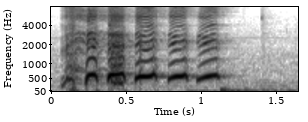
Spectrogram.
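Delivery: real loud squealing laugh. Real, not acted. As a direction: shriek with laughter. Laughing fit.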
